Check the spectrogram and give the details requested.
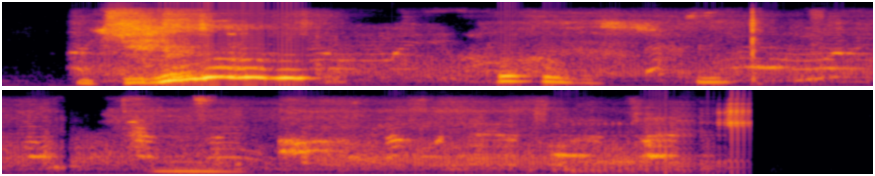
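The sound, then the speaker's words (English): The speaker's dog barks loudly, then lets out a string of shorter, higher yips over several seconds, with some voice activity mixed in around the barking. “Nah, you get to get my dog.”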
